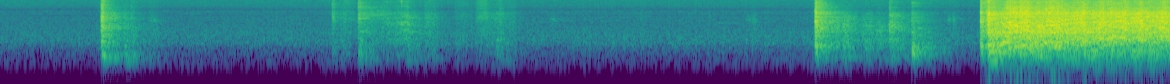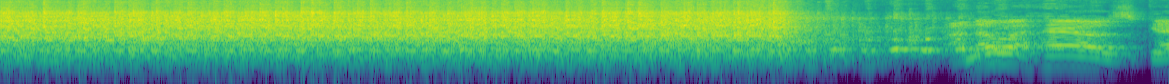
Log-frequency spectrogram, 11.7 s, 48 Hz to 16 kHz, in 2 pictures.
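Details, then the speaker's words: John Deere D140 riding mower, once blowing fuses, freshly oiled and cranking on its old starter solenoid with gas in the tank: about five seconds of steady cranking that never fires; cranks but won't start, before carb spray. "let's see if it'll kick over with this yeah so it's not getting any gas in"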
